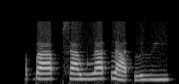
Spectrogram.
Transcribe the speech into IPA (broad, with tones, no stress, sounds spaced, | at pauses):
ɓ aː˦˥ p̚ s a˧ w l a˦˥ t̚ l aː˨˩ t̚ l ɨ˧ j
